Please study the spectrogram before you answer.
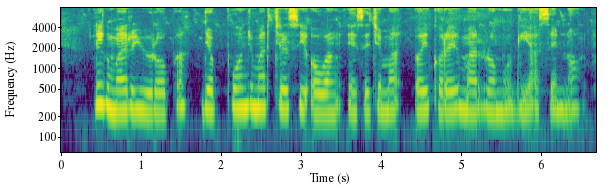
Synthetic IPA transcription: liɡmarjuɾopʰa | d͡ʒapwoɲd͡ʒmart͡ʃɛlsiʔɔwaŋeset͡ʃema | oɪkoɾemarːomoɡɪa̰sɛnɔl

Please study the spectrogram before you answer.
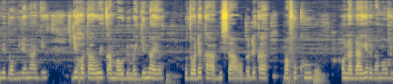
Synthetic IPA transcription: meðɔmiɾɛnaɡeɡeɦɔtaɣwekamaodomaiɡenajɔɣoðɔdɛka̰ːbisaɣo̰ðɔdɛkamafukʰuɔnadaɣɛɾɛɾamaod

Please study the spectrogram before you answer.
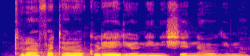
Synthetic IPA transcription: toɾafataɾokoleɾjoniniʃenaoɣima

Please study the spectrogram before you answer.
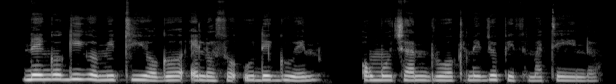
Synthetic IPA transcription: nɛŋɡoɡɪɡomɪtioɡɔʔɛlɔsoʔudeɡuen | ɔmɔt͡ʃanrwɔknɛd͡ʒɔpɪt̪matɪndɔ

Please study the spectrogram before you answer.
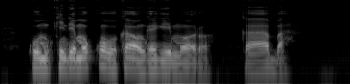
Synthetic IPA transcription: kwomkindemɔkwɔŋɡokaɔŋɡɛɡɪmɔɾɔ̰ | kaba

